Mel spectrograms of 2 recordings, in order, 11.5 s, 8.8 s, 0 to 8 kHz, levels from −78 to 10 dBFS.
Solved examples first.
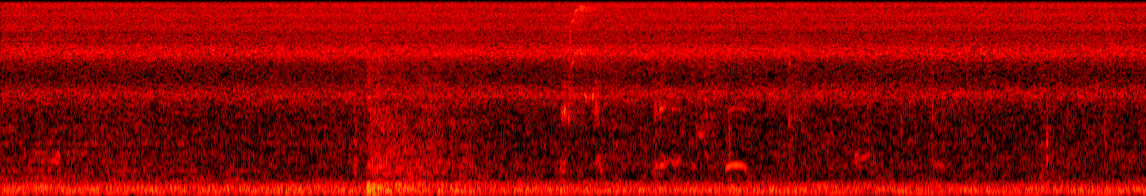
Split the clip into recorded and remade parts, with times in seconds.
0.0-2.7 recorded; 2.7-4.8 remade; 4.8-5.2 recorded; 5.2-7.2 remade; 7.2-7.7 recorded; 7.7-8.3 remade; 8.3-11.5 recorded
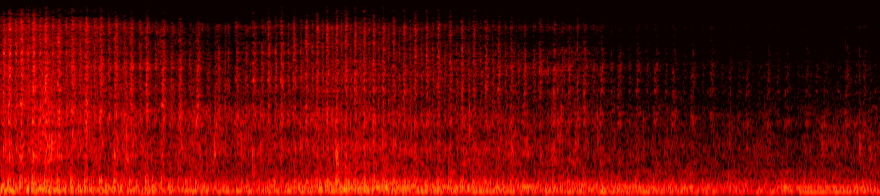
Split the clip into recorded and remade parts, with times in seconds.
0.0-5.3 recorded; 5.3-7.3 remade; 7.3-8.8 recorded

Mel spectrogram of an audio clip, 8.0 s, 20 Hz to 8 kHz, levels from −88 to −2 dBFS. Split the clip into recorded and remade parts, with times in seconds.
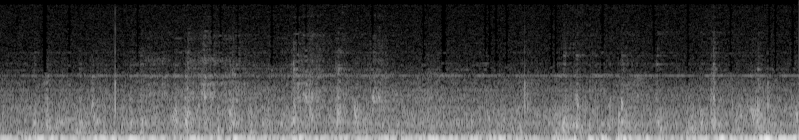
0.0-5.6 recorded; 5.6-6.3 remade; 6.3-8.0 recorded

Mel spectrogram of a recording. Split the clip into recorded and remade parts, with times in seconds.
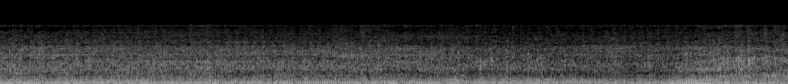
0.0-2.8 remade; 2.8-3.5 recorded; 3.5-7.9 remade

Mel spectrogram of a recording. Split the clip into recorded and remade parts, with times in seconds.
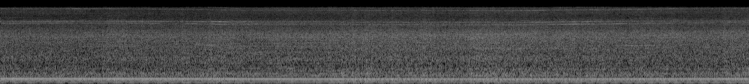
0.0-2.3 recorded; 2.3-3.4 remade; 3.4-7.5 recorded

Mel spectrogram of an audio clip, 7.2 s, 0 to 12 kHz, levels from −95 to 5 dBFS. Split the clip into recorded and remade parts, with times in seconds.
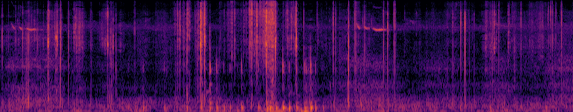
0.0-2.0 recorded; 2.0-3.9 remade; 3.9-4.6 recorded; 4.6-5.9 remade; 5.9-7.2 recorded

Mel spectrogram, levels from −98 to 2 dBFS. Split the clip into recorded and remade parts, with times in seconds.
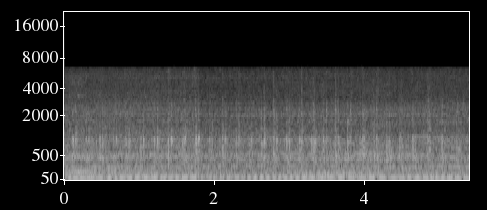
0.0-0.7 remade; 0.7-4.0 recorded; 4.0-4.6 remade; 4.6-5.4 recorded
